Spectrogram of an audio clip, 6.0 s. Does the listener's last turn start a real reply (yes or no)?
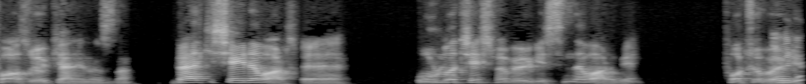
no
